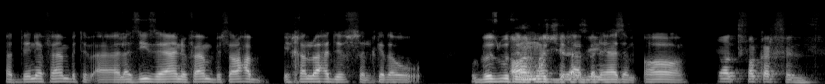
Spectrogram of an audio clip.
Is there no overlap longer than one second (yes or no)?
no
